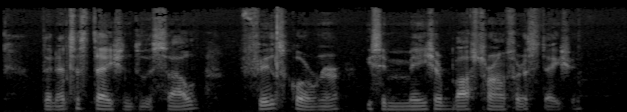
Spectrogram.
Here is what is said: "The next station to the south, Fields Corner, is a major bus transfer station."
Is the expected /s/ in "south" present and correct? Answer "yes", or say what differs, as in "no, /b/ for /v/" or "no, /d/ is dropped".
yes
